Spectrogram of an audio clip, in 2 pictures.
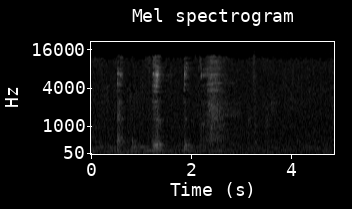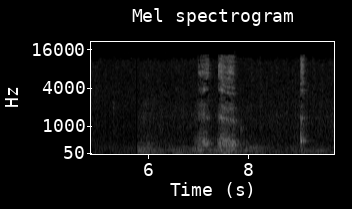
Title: Hot Latina Burps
